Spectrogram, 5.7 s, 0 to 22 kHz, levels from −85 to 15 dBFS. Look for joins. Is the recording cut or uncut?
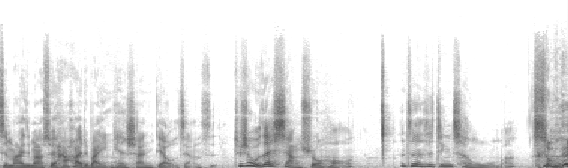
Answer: cut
